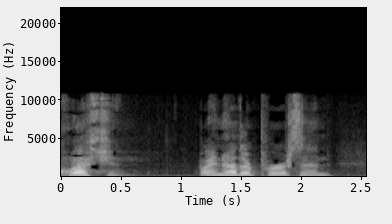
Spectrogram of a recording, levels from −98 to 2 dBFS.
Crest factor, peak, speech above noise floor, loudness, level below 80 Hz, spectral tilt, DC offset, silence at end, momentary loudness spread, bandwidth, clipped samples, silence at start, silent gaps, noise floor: 20 dB; -10 dBFS; 35 dB; -29 LUFS; -66 dBFS; -4.5 dB/octave; under 0.1%; 0.3 s; 19 LU; 11 kHz; under 0.1%; 0 s; none; -63 dBFS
